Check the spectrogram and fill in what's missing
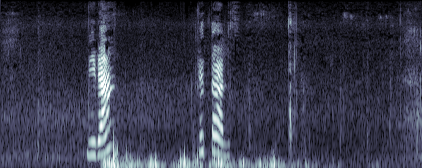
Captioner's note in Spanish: en español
